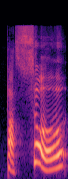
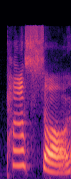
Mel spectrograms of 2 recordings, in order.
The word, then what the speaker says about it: pasó: But paso, spelled the same way, but putting the punch on the o instead, that's a past tense ending.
